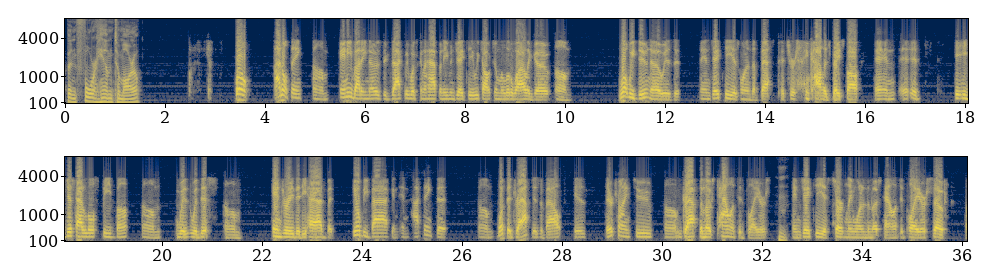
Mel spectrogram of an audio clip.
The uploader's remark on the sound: calls on the DeViney Phone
